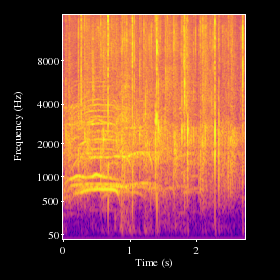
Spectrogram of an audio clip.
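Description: An audience applauds in a dense wash of clapping that starts full and gradually thins out, with a few cheers or whoops over it and scattered individual claps standing out near the end.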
